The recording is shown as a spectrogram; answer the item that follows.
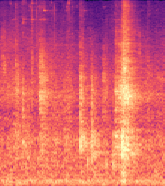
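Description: Sheets of paper being handled and shuffled on a table, in a run of short rustles and scrapes, with one louder scrape about three-quarters of the way through.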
